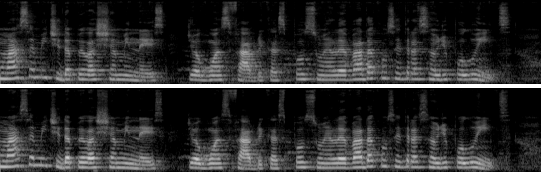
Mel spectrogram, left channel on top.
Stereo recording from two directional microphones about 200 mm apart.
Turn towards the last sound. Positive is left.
turn(degrees=-25)  # may be behind; listen again after turning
